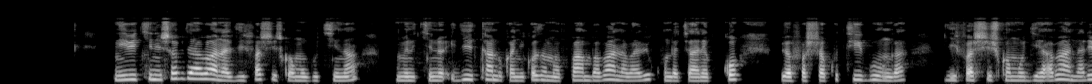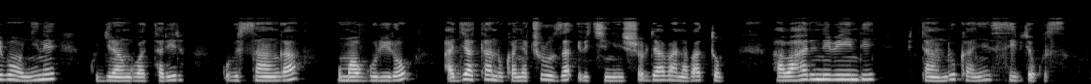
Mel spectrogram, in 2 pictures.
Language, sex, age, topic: Kinyarwanda, female, 25-35, education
